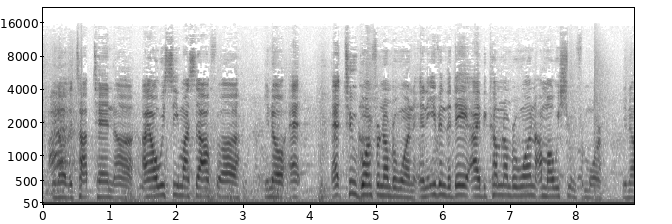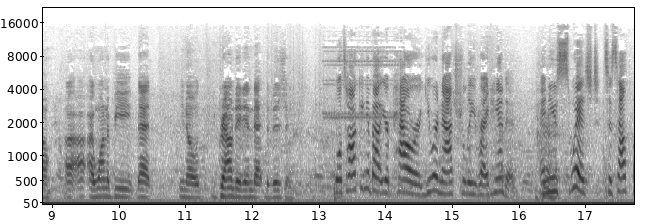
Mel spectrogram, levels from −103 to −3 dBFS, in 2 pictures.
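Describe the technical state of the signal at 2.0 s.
At 2.0 s nothing unusual reaches the ear from this fault, yet a DC offset is present there, as it is across the entire clip. The waveform sits shifted away from zero by a constant amount of about -22 dBFS, so it swings around a displaced centre line. That steady component carries no audible content; it appears as fixed energy at 0 Hz at the very bottom of the spectrum and eats into headroom, leaving less room before peaks clip.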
